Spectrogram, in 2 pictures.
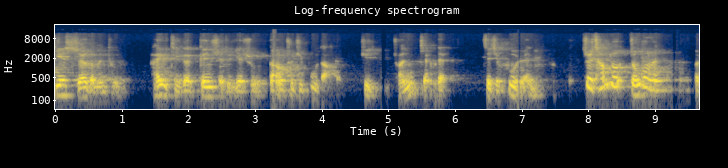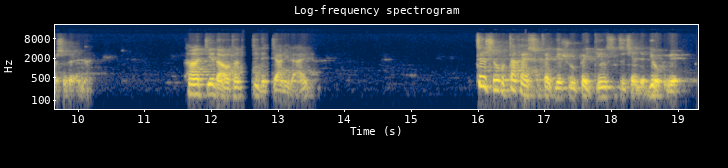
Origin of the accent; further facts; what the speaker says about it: China; 因为也许他想到我们中国人最熟悉的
